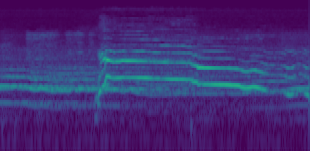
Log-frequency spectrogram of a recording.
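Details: Samoyed dog howling with the dawn call to prayer: a steady, drawn-out tone, then a sudden higher onset that holds and slowly glides downward in long, mournful notes.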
